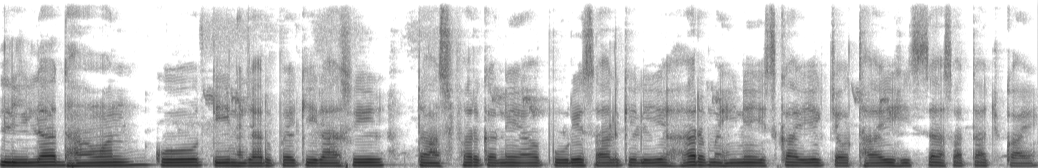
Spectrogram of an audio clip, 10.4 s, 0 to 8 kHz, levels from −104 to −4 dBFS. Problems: none marked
